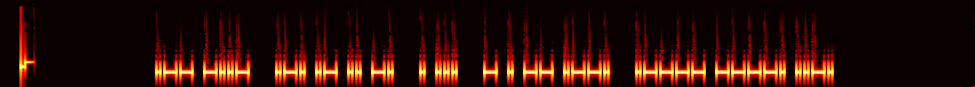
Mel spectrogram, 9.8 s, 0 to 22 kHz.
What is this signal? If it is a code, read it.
Morse code, heard as a keyed tone, about 30 wpm, 700 Hz. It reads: WX RAIN ES TEMP 19F
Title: Practice QSO - Exchange 2 - Info - 30wpm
